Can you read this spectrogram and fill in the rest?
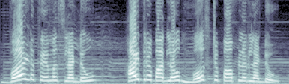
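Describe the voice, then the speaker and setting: A woman's voice: very high-pitched, big pitch swings, normal speed. A woman reading scripted news narration as a reporter. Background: background music.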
